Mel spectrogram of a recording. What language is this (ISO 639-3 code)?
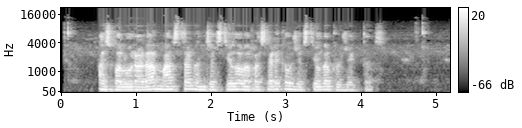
cat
